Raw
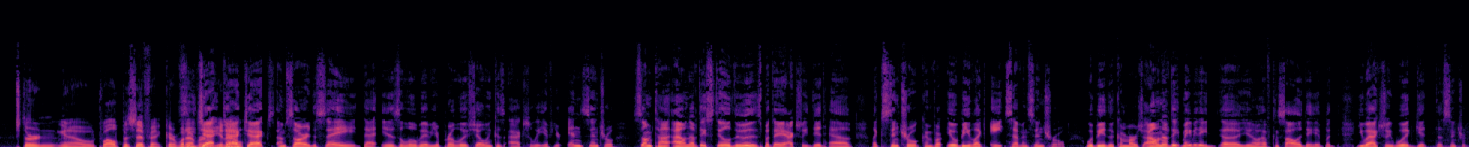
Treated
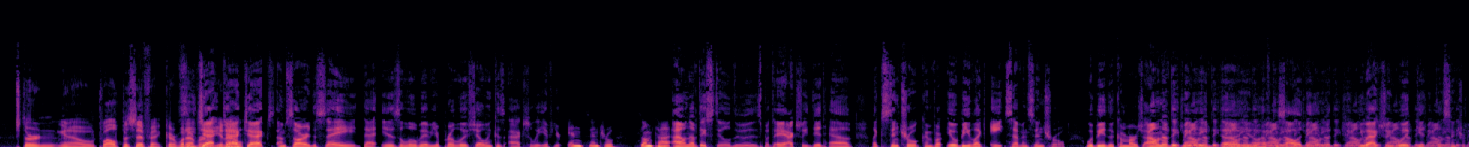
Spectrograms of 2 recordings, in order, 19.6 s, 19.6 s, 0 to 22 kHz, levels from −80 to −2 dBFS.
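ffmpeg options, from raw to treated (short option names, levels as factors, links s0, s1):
-filter_complex "[0:a]asettb=1/sr,asplit=3[s0][s1][s2];[s0]atrim=end=0.964[s3];[s1]atrim=start=0.96:end=1.71,asetpts=PTS-STARTPTS,afade=t=in:d=0.004:c=qsin,afade=t=out:st=0.746:d=0.004:c=qsin,equalizer=f=5200:t=o:w=2.2:g=4[s4];[s2]atrim=start=1.706[s5];[s3][s4]acrossfade=d=0.004:c1=hsin:c2=qsin[s6];[s6][s5]acrossfade=d=0.004:c1=qsin:c2=hsin,asettb=1/sr,asplit=3[s7][s8][s9];[s7]atrim=end=7.564[s10];[s8]atrim=start=7.56:end=8.96,asetpts=PTS-STARTPTS,afade=t=in:d=0.004:c=qsin,afade=t=out:st=1.396:d=0.004:c=qsin,highpass=100,equalizer=f=120:t=q:w=4:g=7,equalizer=f=250:t=q:w=4:g=8,equalizer=f=1200:t=q:w=4:g=-7,equalizer=f=1700:t=q:w=4:g=-4,lowpass=f=2400:w=0.5412,lowpass=f=2400:w=1.3066[s11];[s9]atrim=start=8.956[s12];[s10][s11]acrossfade=d=0.004:c1=hsin:c2=qsin[s13];[s13][s12]acrossfade=d=0.004:c1=qsin:c2=hsin,asettb=1/sr,asplit=3[s14][s15][s16];[s14]atrim=end=9.474[s17];[s15]atrim=start=9.47:end=10.36,asetpts=PTS-STARTPTS,afade=t=in:d=0.004:c=qsin,afade=t=out:st=0.886:d=0.004:c=qsin,acompressor=threshold=0.0158:ratio=4:attack=3.2:release=140:knee=1:detection=peak[s18];[s16]atrim=start=10.356[s19];[s17][s18]acrossfade=d=0.004:c1=hsin:c2=qsin[s20];[s20][s19]acrossfade=d=0.004:c1=qsin:c2=hsin,asplit=2[s21][s22];[s22]afade=t=in:st=15.18:d=0.01,afade=t=out:st=16.21:d=0.01,aecho=0:1:540|1080|1620|2160|2700|3240|3780|4320|4860|5400|5940|6480:0.421697|0.358442|0.304676|0.258974|0.220128|0.187109|0.159043|0.135186|0.114908|0.0976721|0.0830212|0.0705681[s23];[s21][s23]amix=inputs=2:normalize=0,asettb=1/sr,asplit=3[s24][s25][s26];[s24]atrim=end=17.304[s27];[s25]atrim=start=17.3:end=18.82,asetpts=PTS-STARTPTS,afade=t=in:d=0.004:c=qsin,afade=t=out:st=1.516:d=0.004:c=qsin,highpass=f=150:w=0.5412,highpass=f=150:w=1.3066[s28];[s26]atrim=start=18.816[s29];[s27][s28]acrossfade=d=0.004:c1=hsin:c2=qsin[s30];[s30][s29]acrossfade=d=0.004:c1=qsin:c2=hsin"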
